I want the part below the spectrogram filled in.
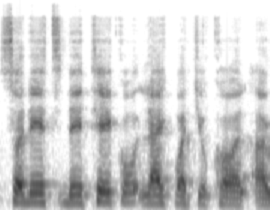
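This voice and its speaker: Here a man talks at a moderate pace with a Jamaican accent and fairly even intonation. The recording is very clean, with a silent background. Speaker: podcast co-host and insurance broker. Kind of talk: casual panel chat. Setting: livestream. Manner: halting, many fillers.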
